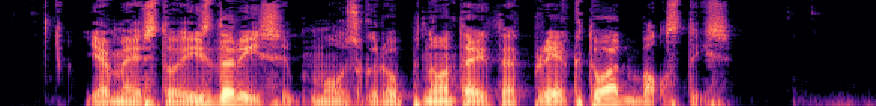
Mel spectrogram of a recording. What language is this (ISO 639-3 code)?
lav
